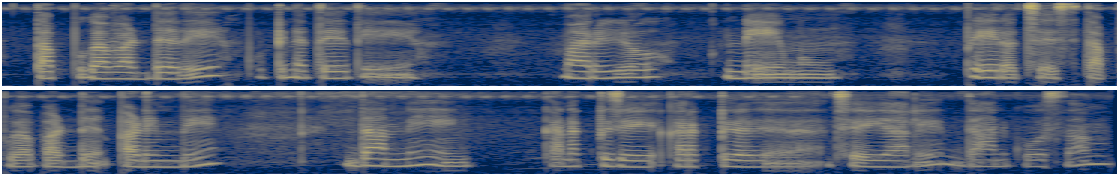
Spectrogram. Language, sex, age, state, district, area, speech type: Telugu, female, 30-45, Telangana, Warangal, rural, spontaneous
